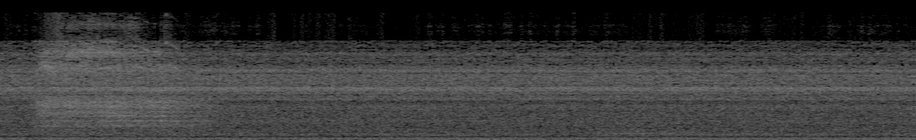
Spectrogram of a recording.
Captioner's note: breathing deeply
